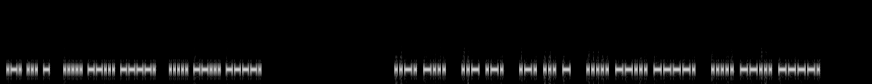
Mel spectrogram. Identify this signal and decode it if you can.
Morse code, heard as a keyed tone, about 65 wpm, 700 Hz. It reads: RST 579 579 FB UR RST 579 579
